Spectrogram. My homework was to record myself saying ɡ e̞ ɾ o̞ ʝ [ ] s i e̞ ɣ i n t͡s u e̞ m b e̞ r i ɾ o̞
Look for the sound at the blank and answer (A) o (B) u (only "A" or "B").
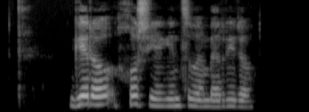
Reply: A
